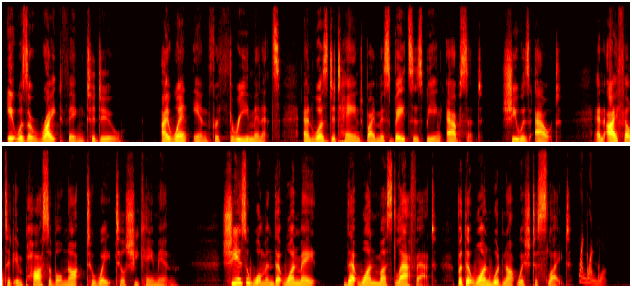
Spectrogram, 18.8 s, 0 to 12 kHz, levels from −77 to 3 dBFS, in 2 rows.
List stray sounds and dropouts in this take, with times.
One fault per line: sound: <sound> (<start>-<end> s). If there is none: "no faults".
sound: chirp (18.1-18.5 s)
